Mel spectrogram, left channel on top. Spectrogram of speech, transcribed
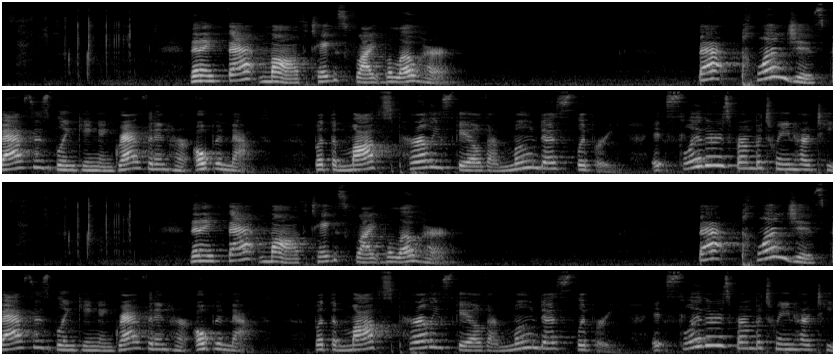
Then a fat moth takes flight below her. Bat plunges fast as blinking and grabs it in her open mouth. But the moth's pearly scales are moon dust slippery. It slithers from between her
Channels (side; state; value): right; quieter; 3.3 dB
